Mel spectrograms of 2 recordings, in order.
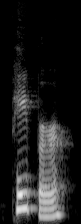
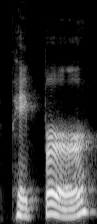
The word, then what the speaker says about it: paper: In paper, I have to go quickly and lightly. I don't want to stress that. I don't want to say paper. That would sound strange.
